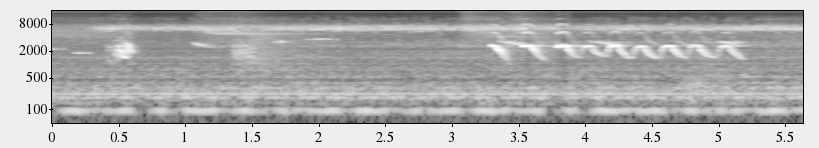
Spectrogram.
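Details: Javan myna singing, recorded at home in 2022: a few scattered whistles, then a rapid series of looping, rising-falling whistled notes, over a constant low hum.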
